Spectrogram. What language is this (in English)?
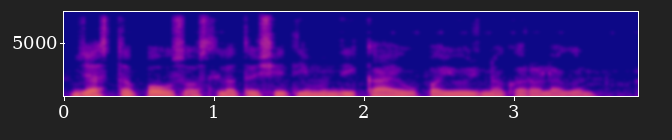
Marathi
